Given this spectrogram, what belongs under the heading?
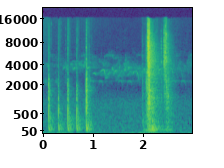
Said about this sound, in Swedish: Men att döma av ansiktet skulle hon hellre ha kallat honom fisk och knackade på dörren.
